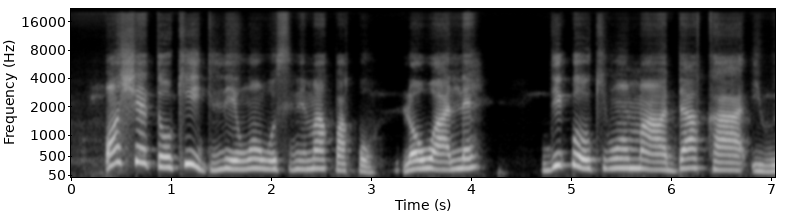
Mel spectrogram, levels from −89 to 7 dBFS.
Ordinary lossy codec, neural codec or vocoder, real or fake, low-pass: none; autoencoder, 48 kHz, 32 numbers a frame, DAC-VAE, trained on Japanese speech; fake; none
